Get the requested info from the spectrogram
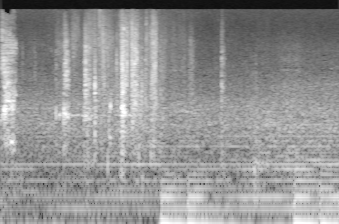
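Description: Short strained grunts and breathing from a scuffle, then a heavy low dramatic music score that comes in about halfway and swells again near the end.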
